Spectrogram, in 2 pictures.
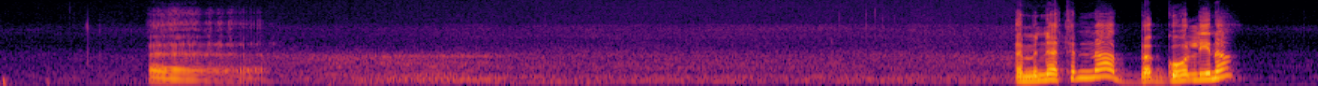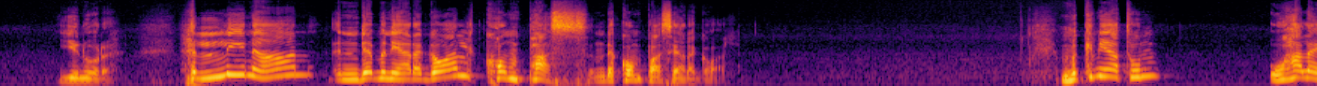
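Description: A middle-aged man preaches with animation into a microphone, in bursts with pauses.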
